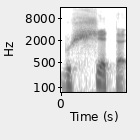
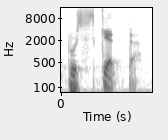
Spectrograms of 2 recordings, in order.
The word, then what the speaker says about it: bruschetta: It is not bruschetta, it's bruschetta.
